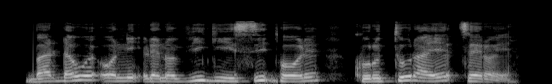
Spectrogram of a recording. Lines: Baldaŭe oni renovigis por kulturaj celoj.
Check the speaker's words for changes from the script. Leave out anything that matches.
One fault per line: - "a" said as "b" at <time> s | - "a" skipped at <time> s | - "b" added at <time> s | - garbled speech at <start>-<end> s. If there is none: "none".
none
